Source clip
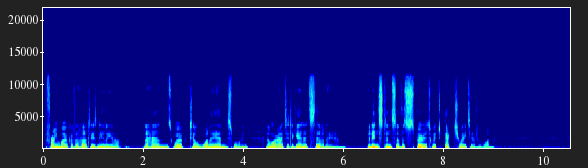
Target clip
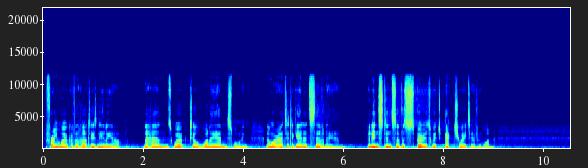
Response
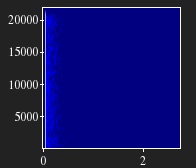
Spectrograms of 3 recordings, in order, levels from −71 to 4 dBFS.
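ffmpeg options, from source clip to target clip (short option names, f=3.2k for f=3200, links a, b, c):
-filter_complex "[0:a]asplit=2[a][b];[1:a]atrim=start_sample=2205,asetrate=33957,aresample=44100[c];[b][c]afir=irnorm=-1:irlink=0,volume=-13dB[d];[a][d]amix=inputs=2:normalize=0,volume=8dB"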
